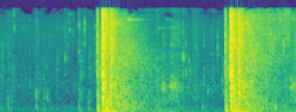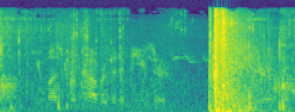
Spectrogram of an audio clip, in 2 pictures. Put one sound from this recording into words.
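A rifle fires single loud shots, a few seconds apart.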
